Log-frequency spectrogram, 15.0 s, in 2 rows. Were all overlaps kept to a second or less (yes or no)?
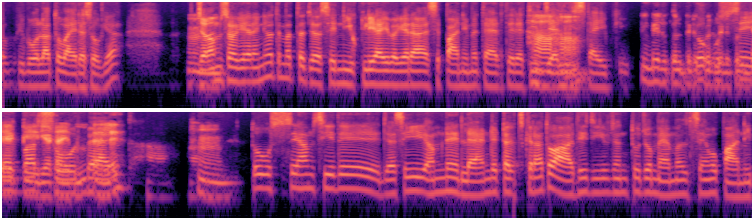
no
